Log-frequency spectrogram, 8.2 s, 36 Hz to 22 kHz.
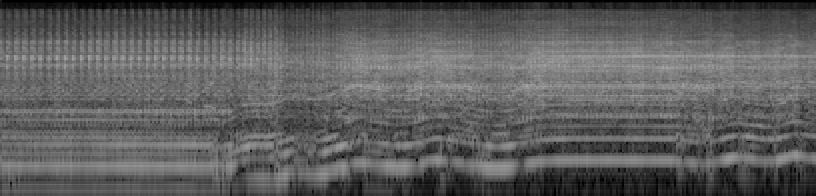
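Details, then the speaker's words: Ford TX3 Turbo B6T twin cam, first start after fitting new injectors and plugs; catches, pitch rises and dips as revs settle, then holds a steady even idle; running properly now. "as soon as i hit the key there with the new injectors and the other plugs that's how it idles right up like that"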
